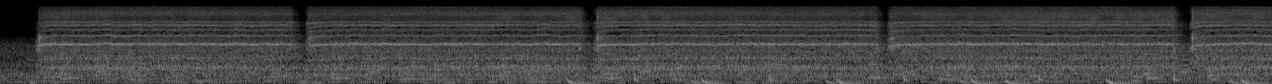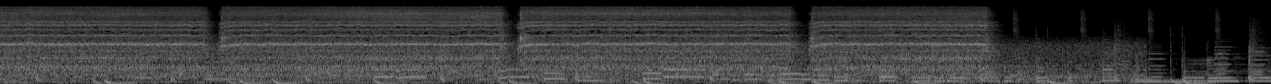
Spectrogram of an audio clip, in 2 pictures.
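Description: Cordless handheld airless paint sprayer (Graco Ultra QuickShot) running while spraying a door, its motor-driven piston pump giving a steady high-pitched whine. The whine dips briefly about every three seconds and stops near the end.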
